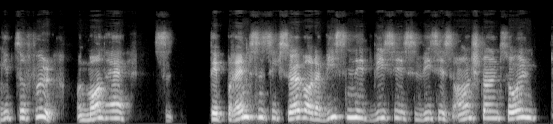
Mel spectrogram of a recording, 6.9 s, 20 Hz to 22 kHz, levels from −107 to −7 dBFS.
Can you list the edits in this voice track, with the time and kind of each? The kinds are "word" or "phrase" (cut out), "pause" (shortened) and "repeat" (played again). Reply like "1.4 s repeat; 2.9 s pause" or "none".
none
